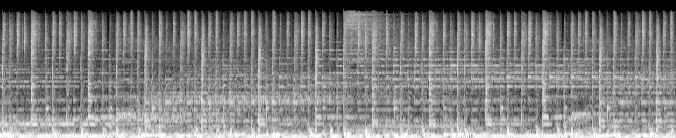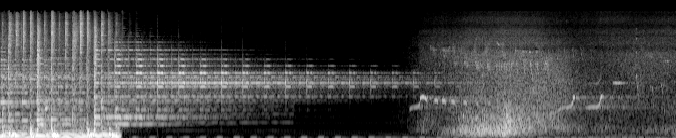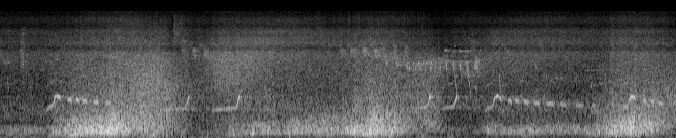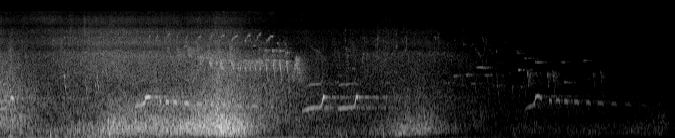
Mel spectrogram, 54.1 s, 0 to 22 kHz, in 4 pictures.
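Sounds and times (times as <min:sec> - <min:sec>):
waves breaking on shore: 0:21.8 - 0:50.0.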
